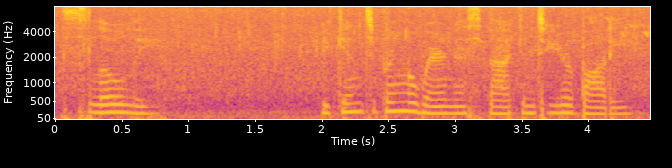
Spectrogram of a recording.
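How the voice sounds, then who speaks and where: A woman leading a guided grounding meditation in a calm, soothing, unhurried way, leaving long pauses between phrases. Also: mid-range voice, low-quality recording. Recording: steady rain noise behind voice. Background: rain falling.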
